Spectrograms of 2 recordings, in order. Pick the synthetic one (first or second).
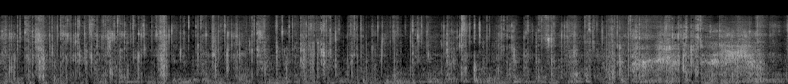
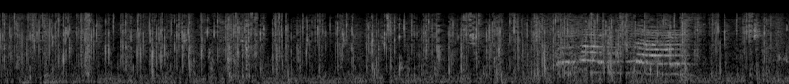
first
